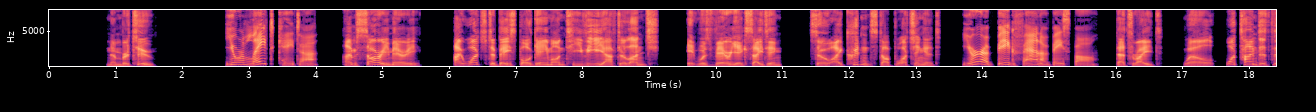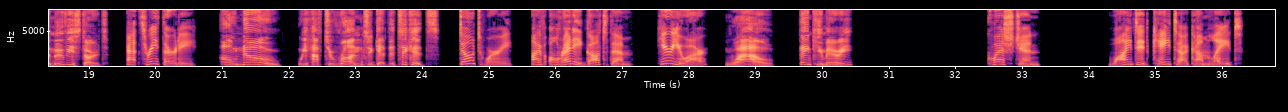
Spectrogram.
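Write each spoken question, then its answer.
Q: Why did Keita come late?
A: He watched a baseball game on TV and couldn't stop watching it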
